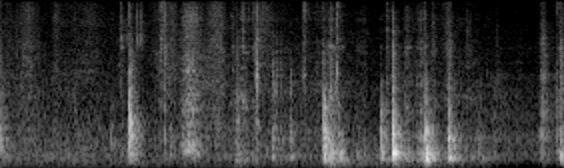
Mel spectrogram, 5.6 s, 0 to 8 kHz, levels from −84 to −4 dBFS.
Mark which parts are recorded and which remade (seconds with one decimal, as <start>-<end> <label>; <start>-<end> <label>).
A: 0.0-4.9 recorded; 4.9-5.6 remade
